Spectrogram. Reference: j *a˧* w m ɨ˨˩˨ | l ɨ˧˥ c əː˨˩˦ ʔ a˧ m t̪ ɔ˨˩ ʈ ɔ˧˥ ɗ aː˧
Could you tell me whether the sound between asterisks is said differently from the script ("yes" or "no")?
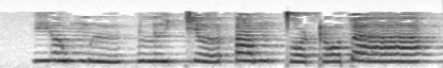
yes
